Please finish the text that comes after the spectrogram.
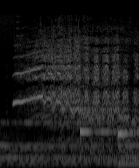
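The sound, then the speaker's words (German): A black stallion standing in a niche at the back of a circular space enclosed by high rocks neighs loudly, a single drawn-out whinny with a wavering, tremulous pitch, alone with no talking, while faint hoof clops sound in the background. “Und ganz hinten, in einer Nische, steht etwas ein Pferd.”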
